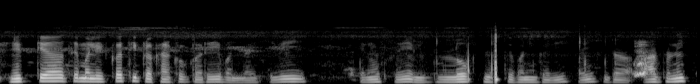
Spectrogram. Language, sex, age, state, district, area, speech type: Nepali, male, 30-45, West Bengal, Kalimpong, rural, spontaneous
